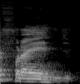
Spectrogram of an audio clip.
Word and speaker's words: Franz: तो एक तो इसमें छात्र है, स्टूडेंट है, जिसका नाम है फ्रेंज। क्या नाम है? फ्रेंज। याद रखो उसकी स्पेलिंग FRANZ।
